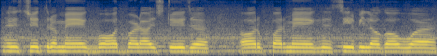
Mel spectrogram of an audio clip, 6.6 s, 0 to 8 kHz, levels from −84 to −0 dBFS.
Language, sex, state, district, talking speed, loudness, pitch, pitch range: Hindi, female, Chhattisgarh, Raipur, 145 wpm, -12 LUFS, 175 Hz, 170-180 Hz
